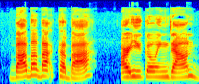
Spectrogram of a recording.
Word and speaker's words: baba: Then there's baba baba. Emphasis is on the second syllable syllable. That means to go down. Baba, like going down an elevator.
